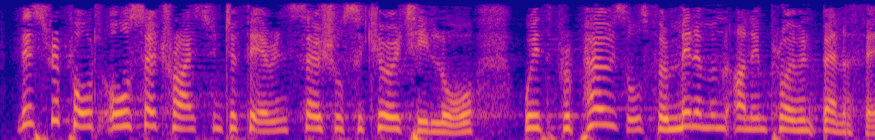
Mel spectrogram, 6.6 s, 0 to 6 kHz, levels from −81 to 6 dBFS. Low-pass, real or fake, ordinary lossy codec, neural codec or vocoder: 5.4 kHz; real; Opus, 64 kbps; none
